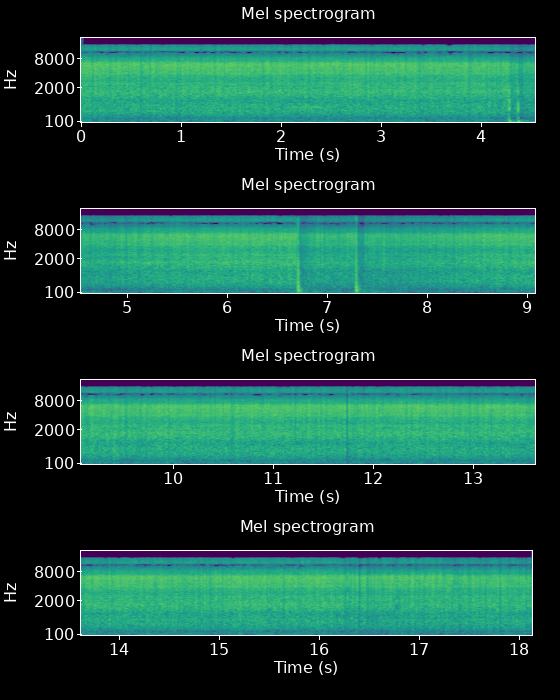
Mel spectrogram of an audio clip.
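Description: A row of ground fountain fireworks spraying sparks: a steady dense hiss and crackle. Three sharp bangs cut through it, one about four seconds in and two close together about seven seconds in.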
